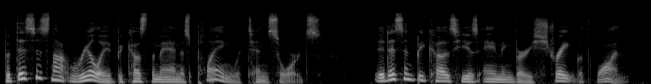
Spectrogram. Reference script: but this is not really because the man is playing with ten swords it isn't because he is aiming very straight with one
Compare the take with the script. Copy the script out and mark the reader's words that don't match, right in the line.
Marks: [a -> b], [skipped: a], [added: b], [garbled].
but this is not really because the man is playing with ten swords it isn't because he is aiming very straight with one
